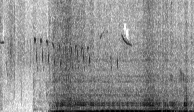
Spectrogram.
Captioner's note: engine starts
